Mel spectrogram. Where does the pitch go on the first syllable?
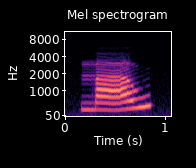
rising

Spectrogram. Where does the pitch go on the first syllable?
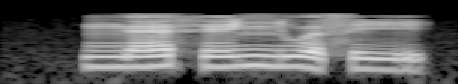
rising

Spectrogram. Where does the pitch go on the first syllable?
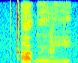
low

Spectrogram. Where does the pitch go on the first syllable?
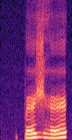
rising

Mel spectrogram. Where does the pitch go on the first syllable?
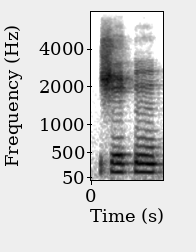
high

